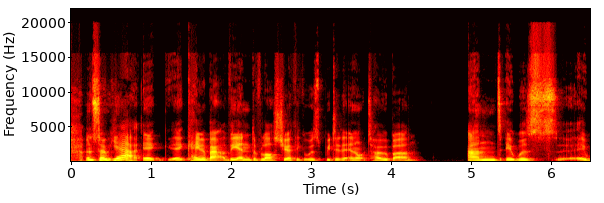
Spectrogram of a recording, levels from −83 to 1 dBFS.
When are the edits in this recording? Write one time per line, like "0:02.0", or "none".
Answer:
none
